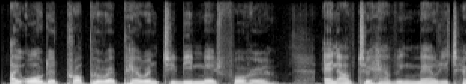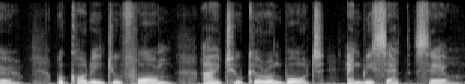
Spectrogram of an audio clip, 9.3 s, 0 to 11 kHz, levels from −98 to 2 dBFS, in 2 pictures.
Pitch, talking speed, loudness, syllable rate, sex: 120 Hz, 165 wpm, -18 LUFS, 4.6 syllables/s, male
